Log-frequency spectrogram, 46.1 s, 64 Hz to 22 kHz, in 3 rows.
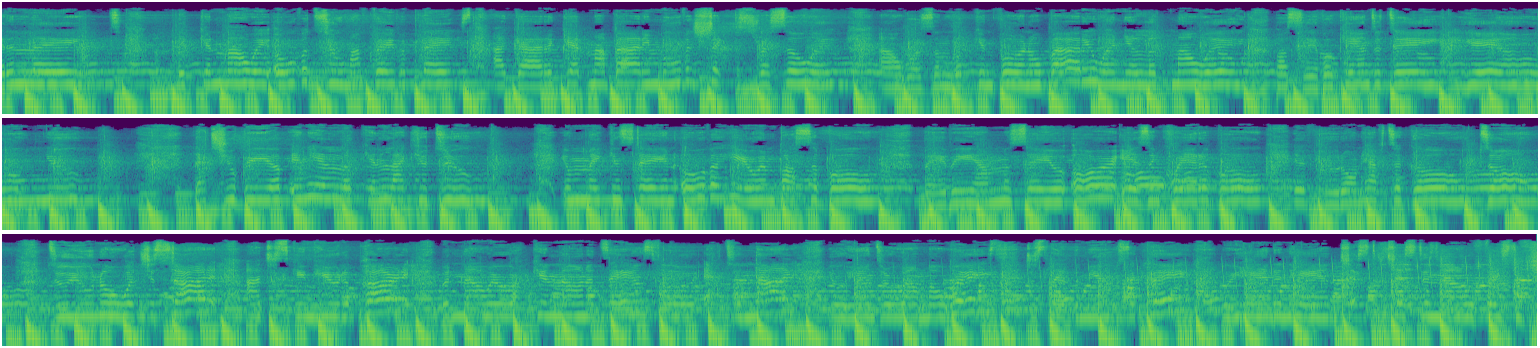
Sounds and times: Music: 0:00.0 - 0:46.0.

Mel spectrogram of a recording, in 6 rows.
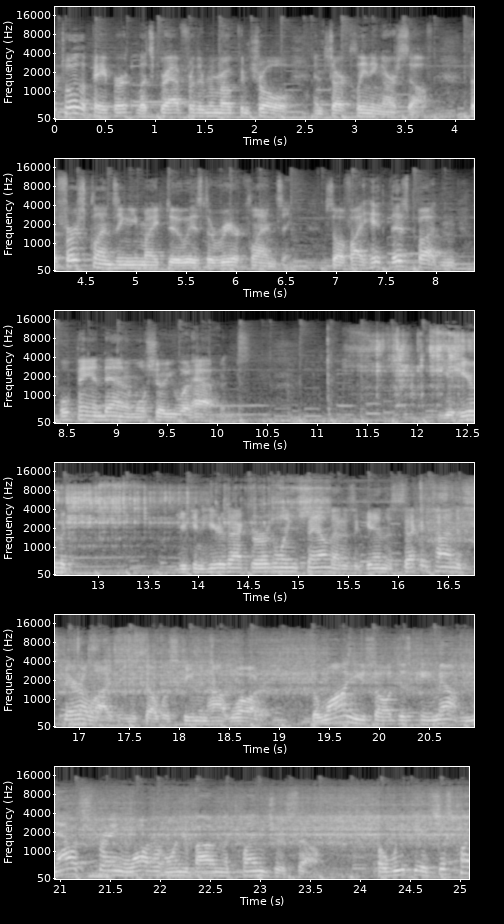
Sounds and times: Speech: 0:00.0 - 0:10.3, 0:12.2 - 0:12.8, 0:13.8 - 0:23.6, 0:24.2 - 0:25.0
Music: 0:00.0 - 0:25.0.

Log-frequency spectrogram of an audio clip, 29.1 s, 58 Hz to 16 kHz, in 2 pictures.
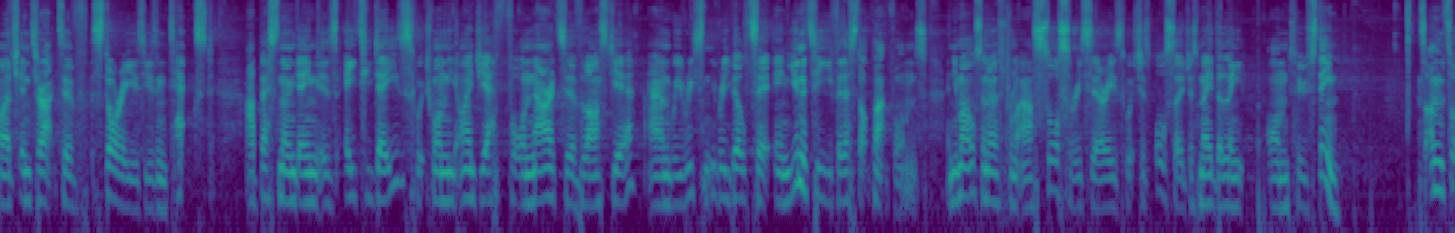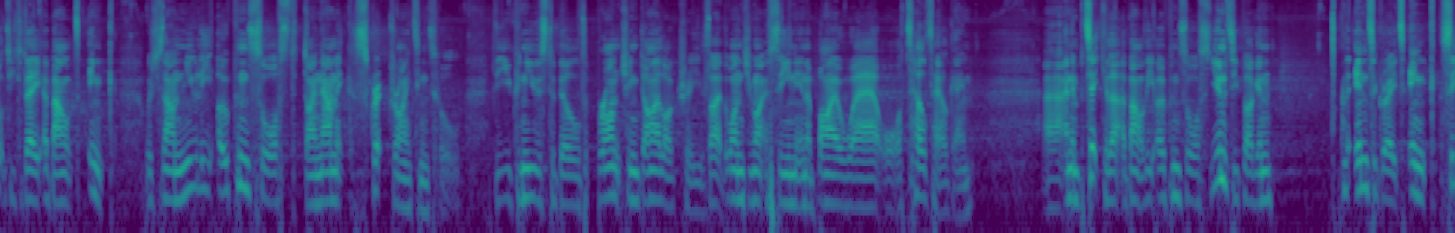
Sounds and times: Speech: 0:00.0 - 0:13.4, 0:14.1 - 0:24.3, 0:25.0 - 0:27.3, 0:27.9 - 0:29.1.

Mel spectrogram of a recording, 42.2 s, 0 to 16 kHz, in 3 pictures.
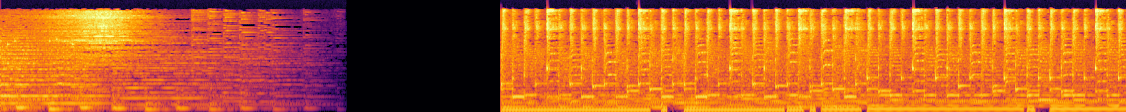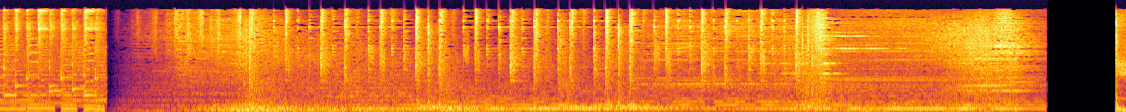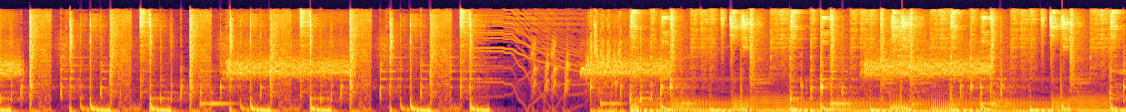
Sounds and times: Music: 0:00.0 - 0:04.4, 0:06.3 - 0:27.2, 0:28.0 - 0:42.2.

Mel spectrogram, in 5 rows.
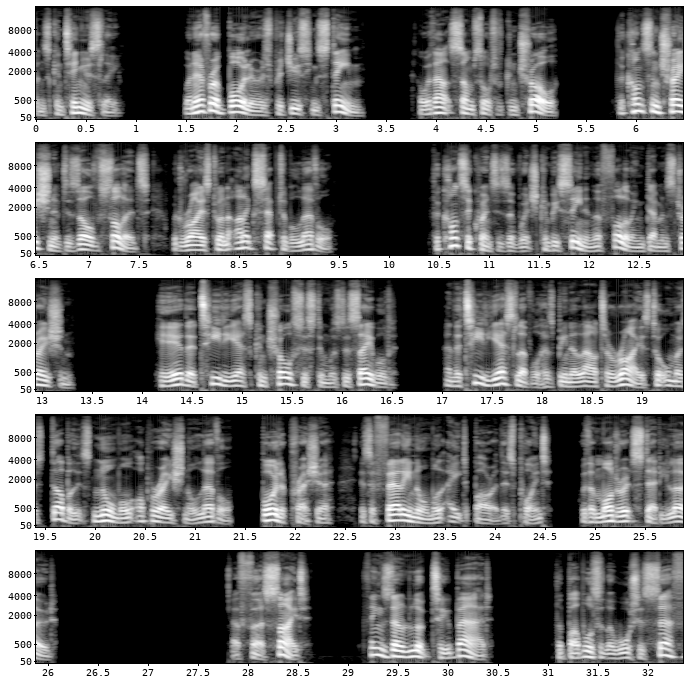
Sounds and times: Speech: 0:00.0 - 0:00.9, 0:01.6 - 0:09.5, 0:10.5 - 0:13.4, 0:14.2 - 0:26.2, 0:27.8 - 0:30.5, 0:31.1 - 0:32.3.

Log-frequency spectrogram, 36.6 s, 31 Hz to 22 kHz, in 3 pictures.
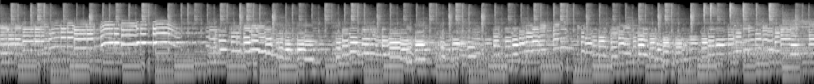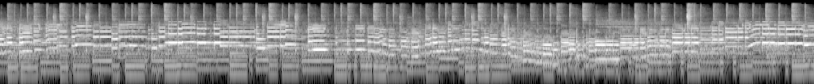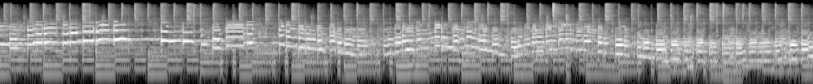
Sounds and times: Strum: 0:00.0 - 0:36.6.

